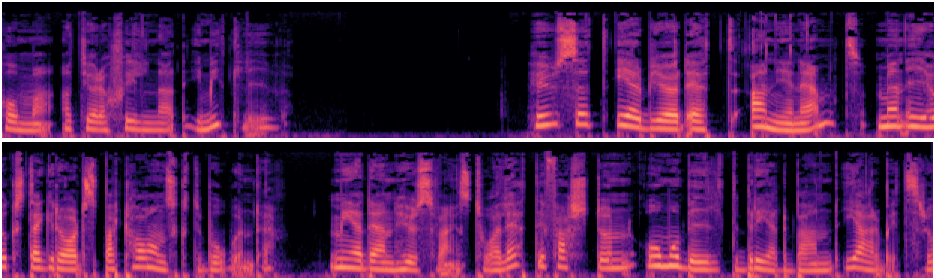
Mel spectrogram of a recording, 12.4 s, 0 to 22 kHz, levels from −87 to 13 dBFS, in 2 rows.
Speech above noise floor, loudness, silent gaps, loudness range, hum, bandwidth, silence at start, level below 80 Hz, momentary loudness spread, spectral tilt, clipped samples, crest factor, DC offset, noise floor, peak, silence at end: 49 dB; -17 LUFS; none; 5 LU; none; 17 kHz; 0 s; -36 dBFS; 10 LU; -4 dB/octave; under 0.1%; 18 dB; under 0.1%; -66 dBFS; 0 dBFS; 0 s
